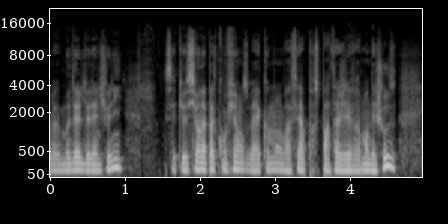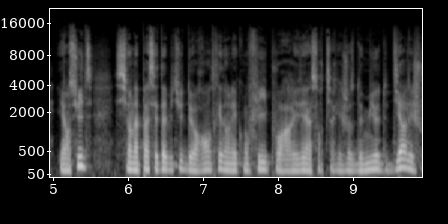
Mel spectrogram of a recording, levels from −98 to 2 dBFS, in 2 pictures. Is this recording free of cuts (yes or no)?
yes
